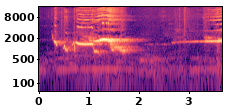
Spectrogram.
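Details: Black-naped oriole, part of a mix of Javan and Sumbawa males and females, challenging a rival: rich fluted whistles dipping and rising, a long sustained nasal note, then a pause and a rising steady whistle; faint low hum.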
